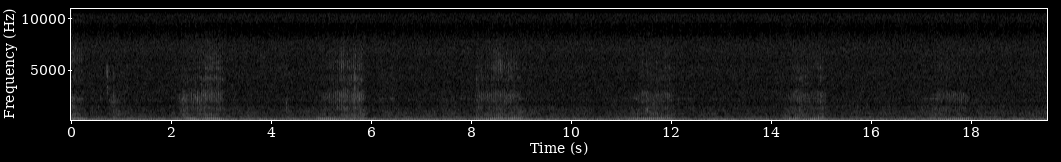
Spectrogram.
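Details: Sleepy house cat, just woken yet still purring, gives a continuous low rumble that rises in six regular breath-timed swells, each topped by a light raspy hiss.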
